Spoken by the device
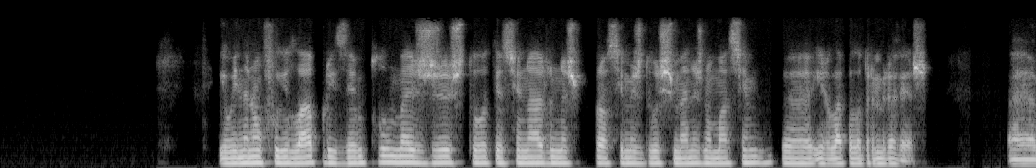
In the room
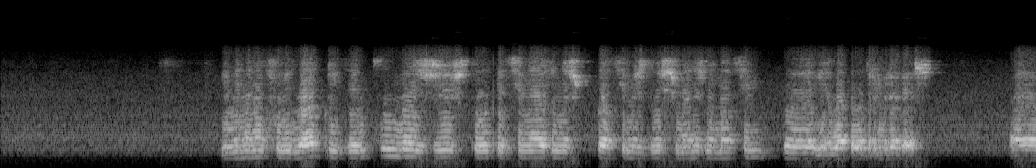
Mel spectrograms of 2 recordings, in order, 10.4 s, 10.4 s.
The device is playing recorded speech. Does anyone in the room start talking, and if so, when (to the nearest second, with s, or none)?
none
